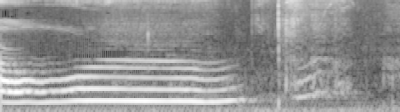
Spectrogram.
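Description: A three-month-old baby's long, drawn-out vocalising: one sustained pitched call that falls in pitch, levels off and stops a little over a second in, followed by a few faint small sounds.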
